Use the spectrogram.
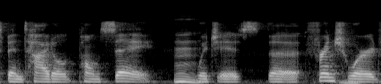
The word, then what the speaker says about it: Pensées: and it's been titled Pensées, which is the French word for thoughts. So published posthumously. Yeah, exactly. Okay, and in Pensée, or as the Anglo pronunciation, some people just say Pensées, there's a section there known as the wager.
